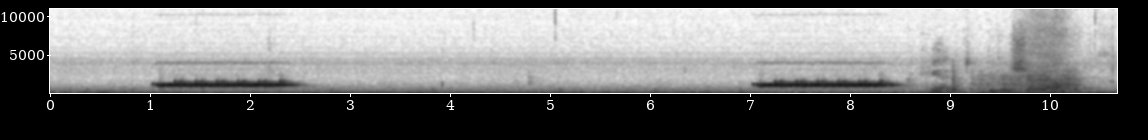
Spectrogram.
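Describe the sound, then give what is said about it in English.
A telephone rings twice, each burst a trilling electronic ring lasting about a second and a half, spaced several seconds apart over a steady low hum, followed by faint rustling. “Let me just answer the phone here 1 second, see what's going on.”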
